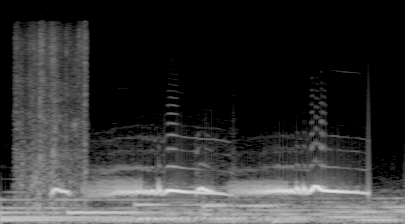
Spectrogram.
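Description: A bird in an eerie analog horror scene gives a short flutter, then wavering coo-like calls over a low, droning musical bed, fairly close and clear.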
